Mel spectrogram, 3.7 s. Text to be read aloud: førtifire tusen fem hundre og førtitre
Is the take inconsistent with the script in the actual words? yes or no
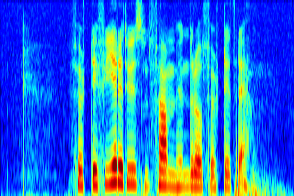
no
